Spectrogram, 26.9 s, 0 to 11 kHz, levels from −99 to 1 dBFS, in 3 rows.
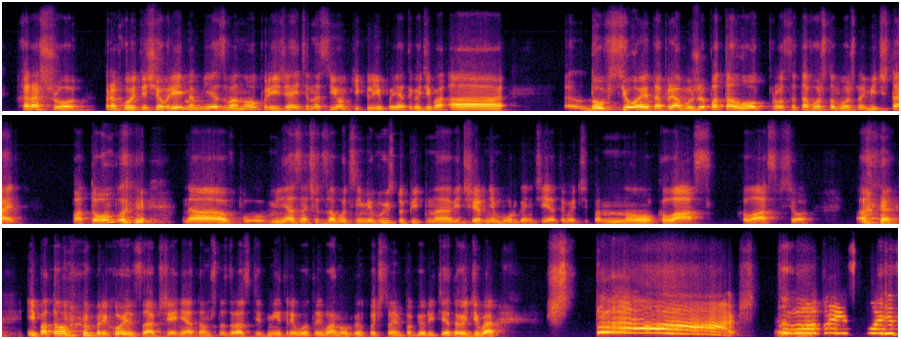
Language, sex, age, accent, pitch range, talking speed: Russian, male, 20-39, native, 115-175 Hz, 145 wpm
